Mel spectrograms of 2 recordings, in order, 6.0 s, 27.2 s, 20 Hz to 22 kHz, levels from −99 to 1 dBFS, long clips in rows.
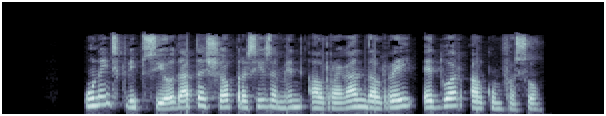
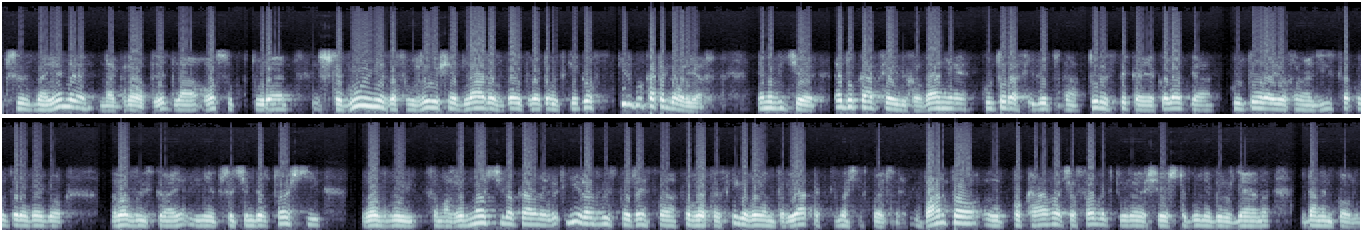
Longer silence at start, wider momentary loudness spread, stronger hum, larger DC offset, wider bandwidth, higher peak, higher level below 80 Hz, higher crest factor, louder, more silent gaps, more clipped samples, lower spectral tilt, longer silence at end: first, 0.85 s vs 0.05 s; about the same, 7 LU vs 9 LU; neither; neither; second, 8.2 kHz vs 19 kHz; about the same, 0 dBFS vs 0 dBFS; second, -62 dBFS vs -56 dBFS; about the same, 18 dB vs 14 dB; second, -17 LUFS vs -14 LUFS; first, 4.14-4.19 s vs none; neither; second, -3 dB/octave vs -6 dB/octave; first, 0.65 s vs 0 s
